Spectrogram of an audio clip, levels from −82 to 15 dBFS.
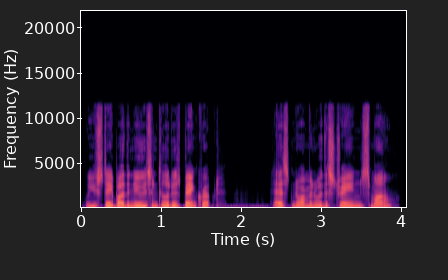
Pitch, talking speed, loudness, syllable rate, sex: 130 Hz, 235 wpm, -18 LUFS, 6.5 syllables/s, male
